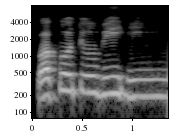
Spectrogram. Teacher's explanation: वह जल्दी, कु जल्दी, तू जल्दी, बी जल्दी, ही खींचना है।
